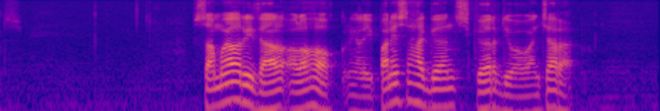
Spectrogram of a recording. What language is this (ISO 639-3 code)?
sun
